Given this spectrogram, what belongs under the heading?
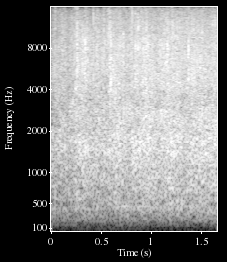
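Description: Audience at a school event in a hall breaks into loud, sustained applause, a dense steady wash of many hands clapping with no voices standing out.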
